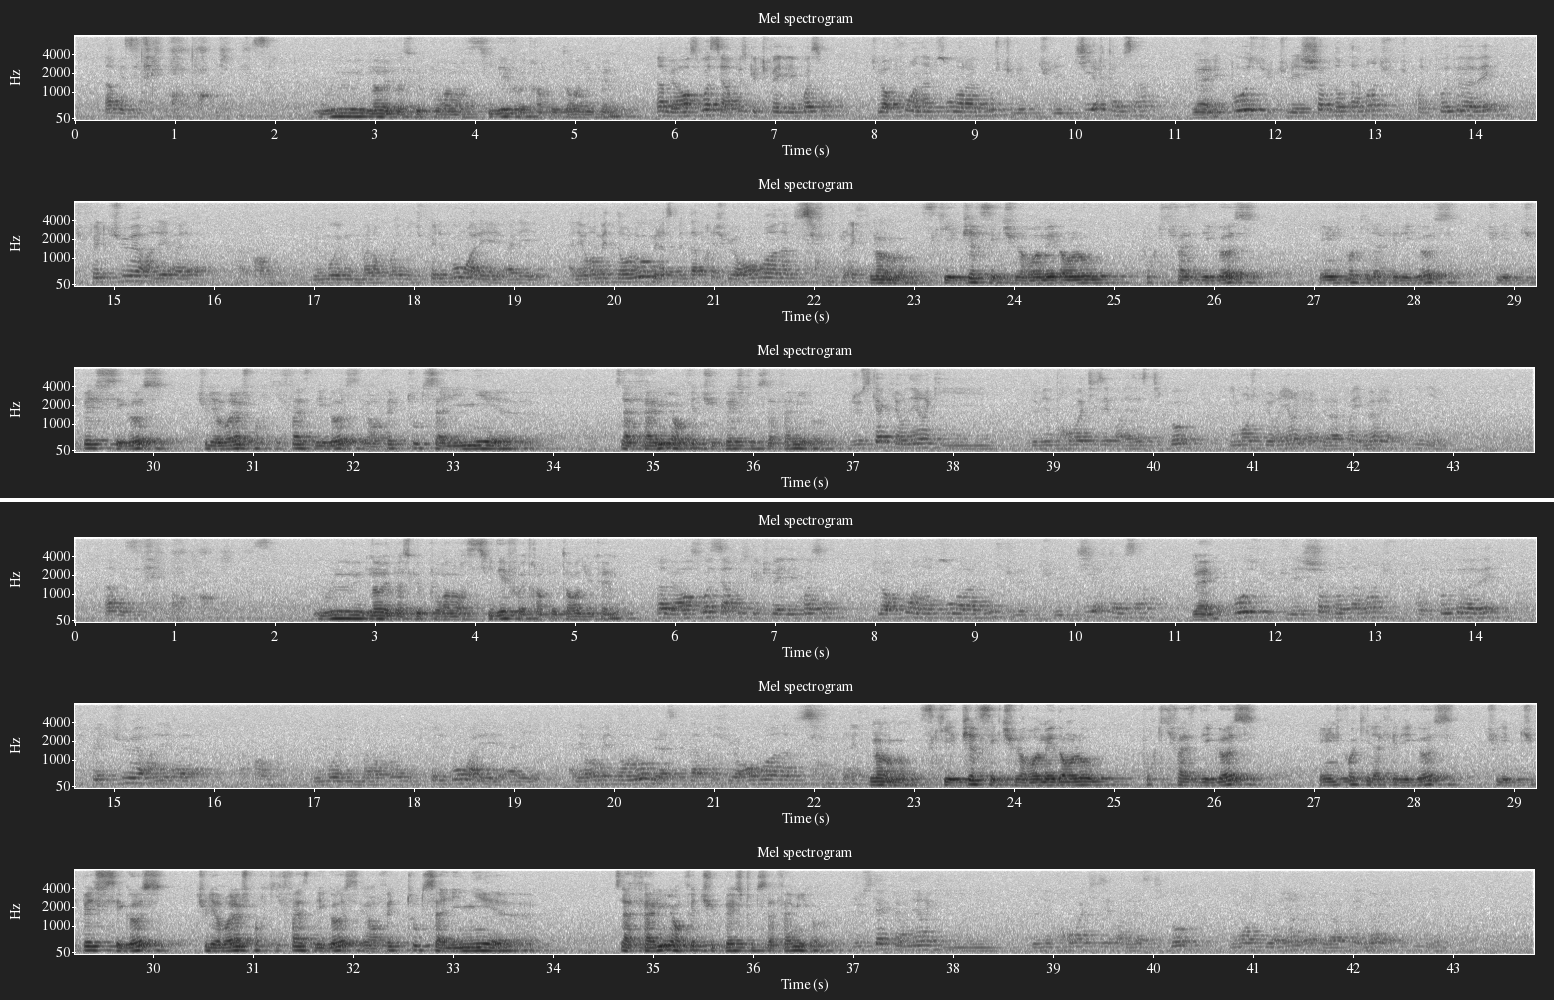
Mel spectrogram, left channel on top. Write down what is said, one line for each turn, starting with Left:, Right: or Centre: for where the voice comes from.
Left: non mais c'était pour prendre l'exemple.
Right: Oui, oui, oui. non, mais parce que pour avoir cette idée, faut être un peu tordu quand même.
Left: Non mais en soi, c'est un peu ce que tu fais avec les poissons. Tu leur fous un hameçon dans la bouche, tu, le- tu les tires comme ça,
Right: Ouais.
Left: tu les poses, tu, tu les chopes dans ta main, tu, tu prends une photo avec, tu fais le tueur, à les- à la- enfin le mot est mal employé, mais tu fais le bon à les, à les- à les remettre dans l'eau, mais la semaine d'après, tu lui renvoies un hameçon <laughs> dans la gueule.
Right: Non, non. Ce qui est pire, c'est que tu le remets dans l'eau pour qu'il fasse des gosses. Et une fois qu'il a fait des gosses, tu les, tu pêches ces gosses, tu les relâches pour qu'ils fassent des gosses. Et en fait, toute sa lignée, euh, sa famille, en fait, tu pêches toute sa famille, quoi.
Left: Jusqu'à qu'il y en ait un qui devienne traumatisé par les asticots, il mange plus rien, grève de la faim, il meurt, il n'y a plus de lignée.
